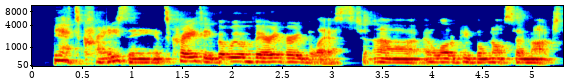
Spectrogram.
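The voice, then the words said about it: Australian accent. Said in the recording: “you will tell from my accent ... I'm actually Australian ... the twang”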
